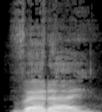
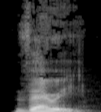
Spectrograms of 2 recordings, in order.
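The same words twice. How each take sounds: First: Very with a tapped r and "ay" ending; Very said "veray"; Brummie Very. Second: Said in the usual way. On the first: Shown as a demonstration. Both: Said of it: "Brummies may tap their R sounds".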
